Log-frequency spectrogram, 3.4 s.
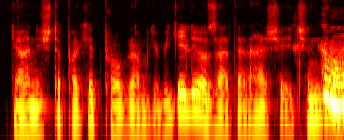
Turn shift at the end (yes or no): yes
